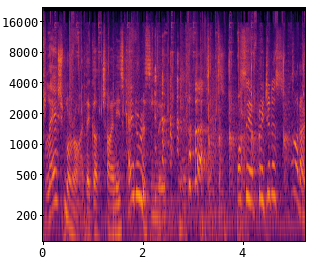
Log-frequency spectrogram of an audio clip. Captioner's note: both laugh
